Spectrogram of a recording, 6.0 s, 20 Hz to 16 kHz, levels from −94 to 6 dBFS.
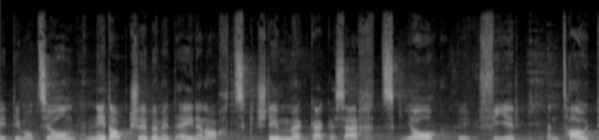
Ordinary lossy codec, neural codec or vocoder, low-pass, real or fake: none; none; 14.4 kHz; real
